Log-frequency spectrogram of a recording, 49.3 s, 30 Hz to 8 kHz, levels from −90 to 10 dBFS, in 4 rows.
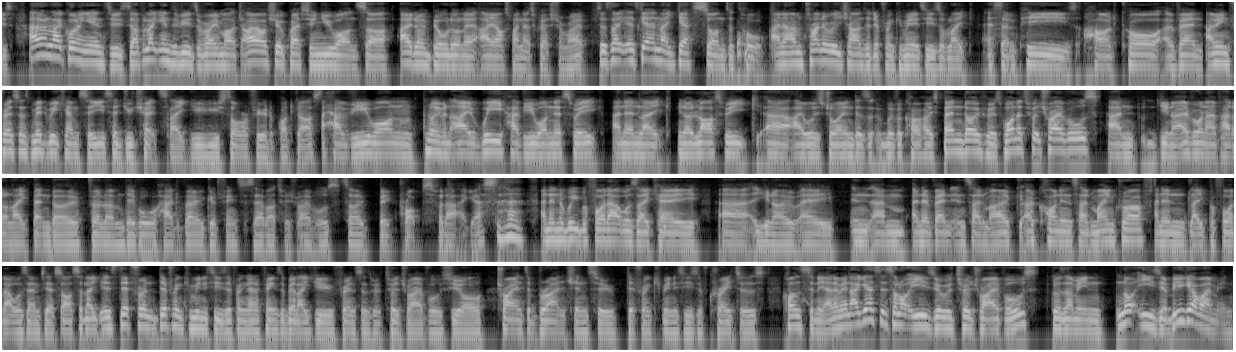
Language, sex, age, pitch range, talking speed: English, male, 10-29, 105-130 Hz, 265 wpm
